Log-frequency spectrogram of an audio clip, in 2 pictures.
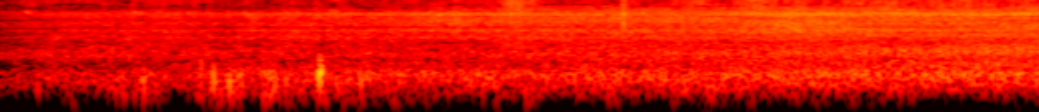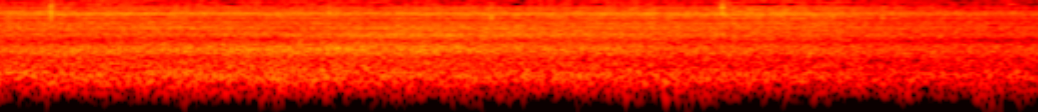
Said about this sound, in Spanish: os traigo este sonido maravilloso del mar para que respiréis conmigo profundamente, exhaléis, sintáis como si la brisa tocara vuestro rostro, vuestra piel, os conectéis con vosotros como lo estoy haciendo yo ahora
